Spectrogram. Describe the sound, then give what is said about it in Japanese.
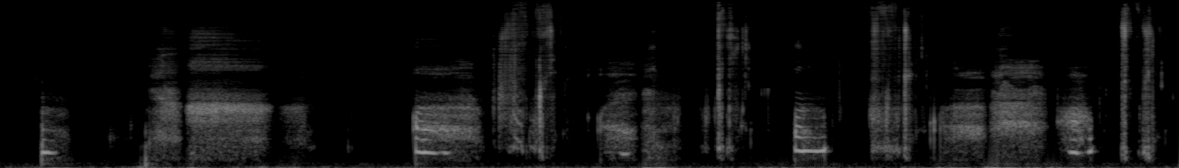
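Chewing on a final mouthful of rice, a steady run of soft, moist crunching bursts with brief pauses. The chewing is faint and continues throughout, with no talk over it. “ではまたご飯の方をって、もうこれが最後の一口ですね。では心を込めて、”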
